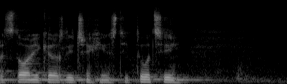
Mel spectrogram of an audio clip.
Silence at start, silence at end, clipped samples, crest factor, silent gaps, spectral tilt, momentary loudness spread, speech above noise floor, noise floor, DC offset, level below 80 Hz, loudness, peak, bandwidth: 0 s; 0.05 s; under 0.1%; 18 dB; none; -4.5 dB/octave; 21 LU; 22 dB; -56 dBFS; under 0.1%; -68 dBFS; -34 LUFS; -18 dBFS; 16 kHz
